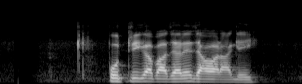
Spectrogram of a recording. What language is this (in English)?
Bangla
